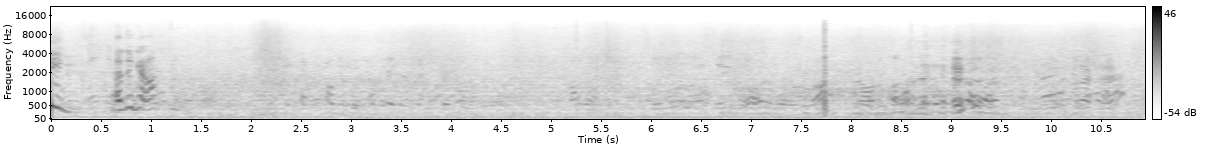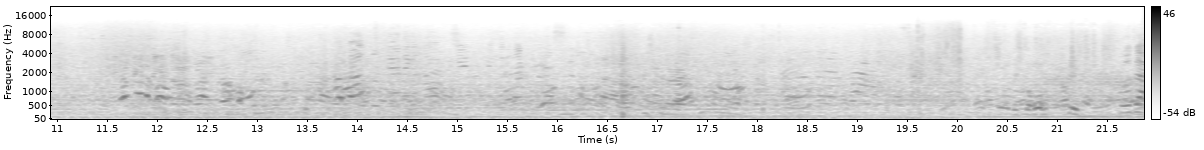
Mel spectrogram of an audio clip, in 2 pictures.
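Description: Men and women talk nearby outdoors.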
